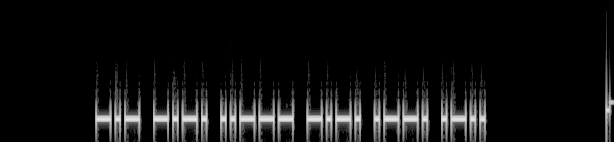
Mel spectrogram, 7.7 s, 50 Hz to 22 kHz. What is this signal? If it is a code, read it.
Morse code, heard as a keyed tone, about 20 wpm, 700 Hz. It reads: KC2CPL
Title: USA Call Signs - 6 Characters - 4x Character Spacing - 20wpm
